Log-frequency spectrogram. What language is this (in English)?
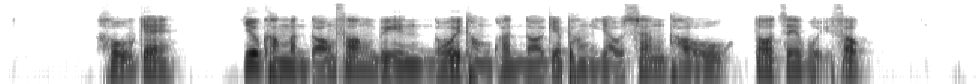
Cantonese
